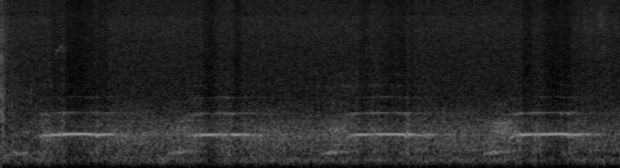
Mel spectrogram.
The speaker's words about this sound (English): Three men got out carrying big guns. Even bigger dogs were released. And then the woods all about me echoed with a strange mechanical sound. A boar call.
